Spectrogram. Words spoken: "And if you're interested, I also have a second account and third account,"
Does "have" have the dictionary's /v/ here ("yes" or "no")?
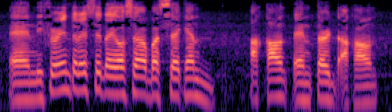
no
